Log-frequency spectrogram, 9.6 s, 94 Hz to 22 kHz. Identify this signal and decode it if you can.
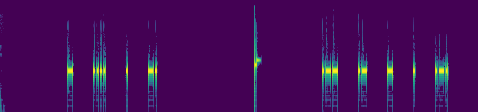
Morse code, heard as a keyed tone, about 36 wpm, spaced as for 16 wpm, 700 Hz. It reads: THEN WATER
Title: 4x Character Spacing - Top 100 Words - 35wpm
